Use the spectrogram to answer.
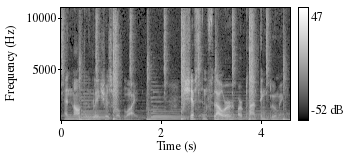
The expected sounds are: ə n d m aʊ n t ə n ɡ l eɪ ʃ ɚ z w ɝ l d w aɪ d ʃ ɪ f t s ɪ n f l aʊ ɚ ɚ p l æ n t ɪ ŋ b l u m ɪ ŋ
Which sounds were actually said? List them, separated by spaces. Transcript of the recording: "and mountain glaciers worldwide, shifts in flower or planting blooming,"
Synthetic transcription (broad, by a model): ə n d m aʊ n t ə n ɡ l eɪ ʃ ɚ s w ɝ l d w aɪ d ʃ ɪ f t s ɪ n f l aʊ ɚ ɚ p l æ n t ɪ ŋ b l u m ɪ ŋ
